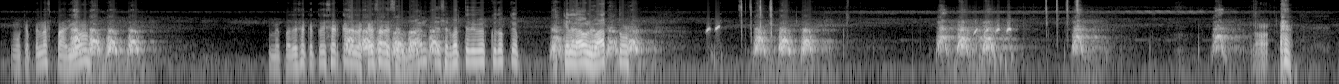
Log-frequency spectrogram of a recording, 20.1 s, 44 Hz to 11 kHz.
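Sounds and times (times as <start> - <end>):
dog barking: 1.0 - 2.4, 5.2 - 6.8, 8.2 - 9.8, 11.2 - 12.4, 14.0 - 15.2, 16.0 - 16.6, 18.2 - 18.6.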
